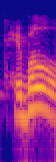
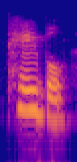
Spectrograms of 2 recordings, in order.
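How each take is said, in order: First: The stress is on the second syllable. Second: The stress is on the first syllable. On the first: The speaker calls it wrong. "nggak boleh" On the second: The speaker calls it right. "first syllable-nya A di sini ya. Dia lebih tinggi daripada E"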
